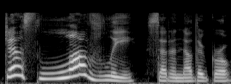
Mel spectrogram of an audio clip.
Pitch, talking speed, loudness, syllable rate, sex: 235 Hz, 130 wpm, -16 LUFS, 4.2 syllables/s, female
